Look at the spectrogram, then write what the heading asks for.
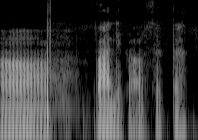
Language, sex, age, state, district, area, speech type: Nepali, male, 45-60, West Bengal, Kalimpong, rural, spontaneous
